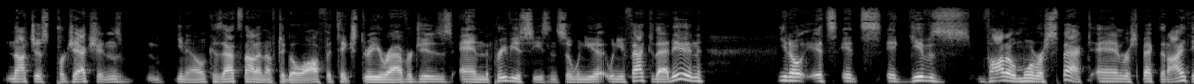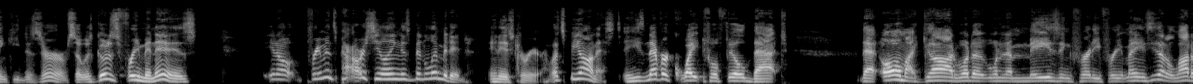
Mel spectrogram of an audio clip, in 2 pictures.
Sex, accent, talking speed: male, American, 210 wpm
